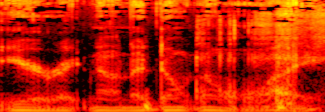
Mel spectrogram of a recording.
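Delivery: soft unvoiced whisper. Real, not acted. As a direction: whisper it under breath. Trailing off whisper.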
